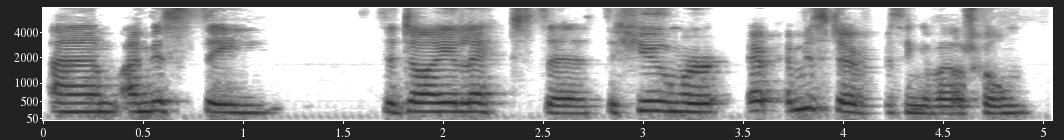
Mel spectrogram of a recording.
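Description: A woman in her fifties with a Kerry accent from the west of Ireland, telling a personal story in an unhurried, reflective way. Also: on the high side, steady tone, darkish tone. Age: 50s.

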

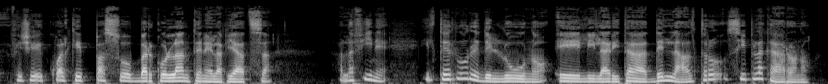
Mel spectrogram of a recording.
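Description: A man's voice: fairly high pitch, vocal fry. Man narrating an audiobook. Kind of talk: scripted narration.

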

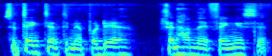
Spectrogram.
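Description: A middle-aged man, telling a personal story in a casual conversation, animated and full of slang and fillers. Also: mid-range voice. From Sweden. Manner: animated, acts out dialogue, street slang, lots of filler. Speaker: guest.

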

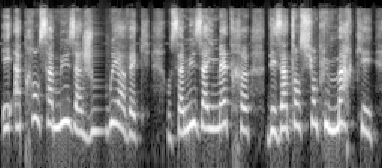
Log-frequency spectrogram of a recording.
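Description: A woman vocal coach as a podcast guest, chatting in a lively way with frequent fillers and easy laughter. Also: sits high, normal speed. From the islands. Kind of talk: conversational interview.

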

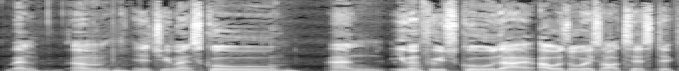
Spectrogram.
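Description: A man with a deep voice and a South London roadman accent talks as a guest in a casual interview. His speech is informal and loosely rambling, full of street slang. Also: steady tone, normal speed, clear, resonant tone. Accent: South London, urban roadman. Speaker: podcast guest, rapper and producer.

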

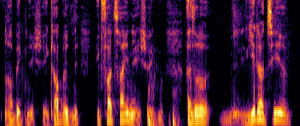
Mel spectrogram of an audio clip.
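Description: Older male guest, gravelly voice, blunt and raw. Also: mid-range voice, animated, moderate pace, a little mellow. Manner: blunt, swears, relives angry outbursts. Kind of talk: telling his life story.

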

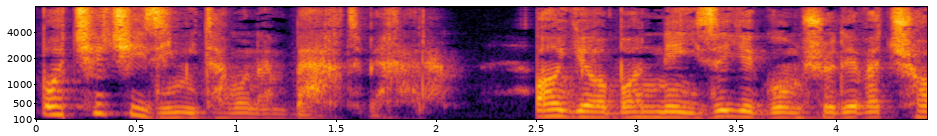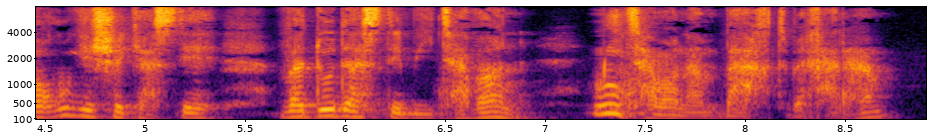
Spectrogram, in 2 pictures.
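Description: A husky, worn-out old fisherman, read by a man, muttering to himself in a tired voice and then hardening into stubborn defiance. He lifts his pitch a little for this storybook figure, who stays alone and determined out at sea. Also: very animated, darkish tone. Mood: defiant. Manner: talks to himself, swinging from weary murmur to defiant outburst. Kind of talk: audiobook reading.

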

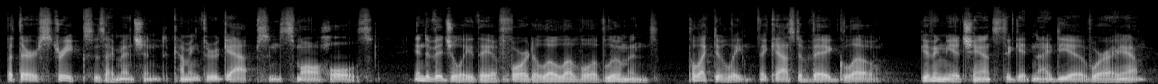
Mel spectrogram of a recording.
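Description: A man with a rumbling low voice narrates an audio drama as a calm, wry amnesiac survivor given to self-deprecation. His delivery is gravelly, measured and introspective.

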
